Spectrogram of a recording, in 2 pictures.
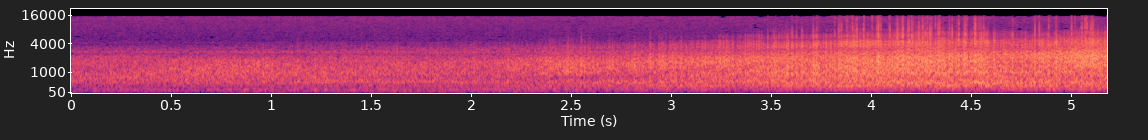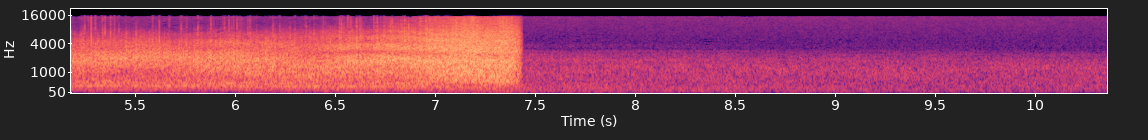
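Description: F-22 Raptor's twin Pratt & Whitney F119 turbofans on the takeoff roll and liftoff, a rushing jet noise that grows steadily louder. It cuts off suddenly about seven seconds in, leaving a quieter, steady jet noise.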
